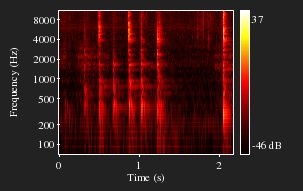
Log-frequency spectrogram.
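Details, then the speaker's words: Ford Windstar removed wheel hub worked by hand gives loose, uneven clicks and clunks from a failed wheel bearing, which caused noise at highway speed. The noise was gone after the bearing was replaced. "all that looseness you can kind of hear that bearing is failed in there so it needs to be changed"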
